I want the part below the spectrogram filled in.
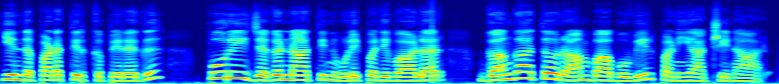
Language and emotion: Tamil, neutral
